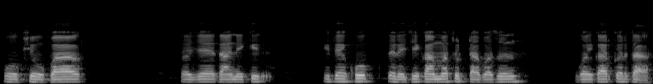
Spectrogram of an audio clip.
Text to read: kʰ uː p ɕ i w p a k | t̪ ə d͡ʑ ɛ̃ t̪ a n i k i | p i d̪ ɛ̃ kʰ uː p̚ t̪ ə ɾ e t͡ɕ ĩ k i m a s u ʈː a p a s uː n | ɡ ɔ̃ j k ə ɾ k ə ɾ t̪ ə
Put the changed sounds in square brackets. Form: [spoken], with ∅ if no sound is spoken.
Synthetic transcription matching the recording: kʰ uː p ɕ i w p a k | t̪ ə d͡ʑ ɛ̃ t̪ a n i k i | [k] i [t̪] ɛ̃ kʰ uː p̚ t̪ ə ɾ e t͡ɕ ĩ k [a] m a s u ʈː a p a s uː n | ɡ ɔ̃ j k [a] ɾ k ə ɾ t̪ [a]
